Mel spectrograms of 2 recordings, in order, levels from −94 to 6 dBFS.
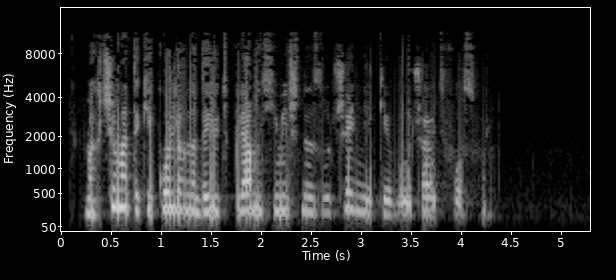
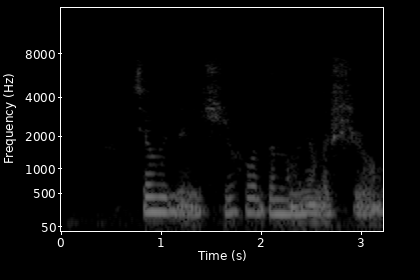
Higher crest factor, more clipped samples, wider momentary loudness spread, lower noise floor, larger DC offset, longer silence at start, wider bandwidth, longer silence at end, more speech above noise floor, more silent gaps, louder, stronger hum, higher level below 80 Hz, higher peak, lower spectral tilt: first, 22 dB vs 14 dB; neither; first, 12 LU vs 8 LU; second, -79 dBFS vs -89 dBFS; neither; second, 0.25 s vs 0.75 s; first, 11 kHz vs 7.6 kHz; first, 1.05 s vs 0 s; first, 55 dB vs 34 dB; neither; first, -24 LUFS vs -57 LUFS; neither; first, -74 dBFS vs -88 dBFS; first, -4 dBFS vs -42 dBFS; second, -5 dB/octave vs -6.5 dB/octave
